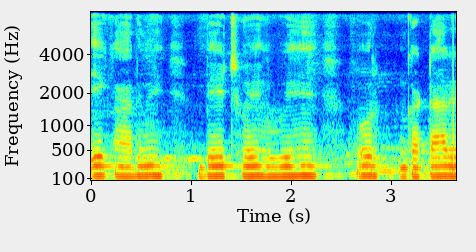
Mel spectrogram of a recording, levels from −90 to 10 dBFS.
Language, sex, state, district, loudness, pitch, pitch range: Hindi, male, Jharkhand, Deoghar, -15 LUFS, 130 Hz, 125-130 Hz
